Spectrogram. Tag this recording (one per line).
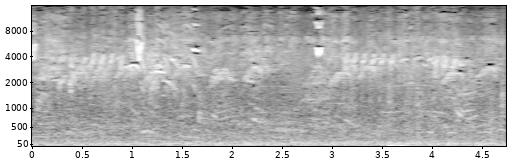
smc2009
birds
tropical
field-recording
city
morning
athmosphere
porto
voices
birdmarket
